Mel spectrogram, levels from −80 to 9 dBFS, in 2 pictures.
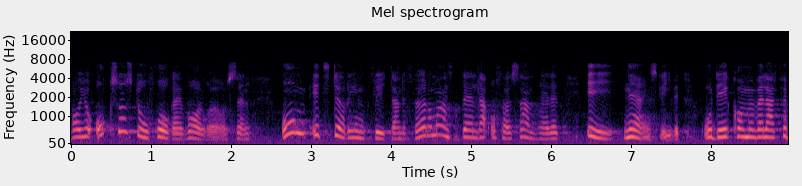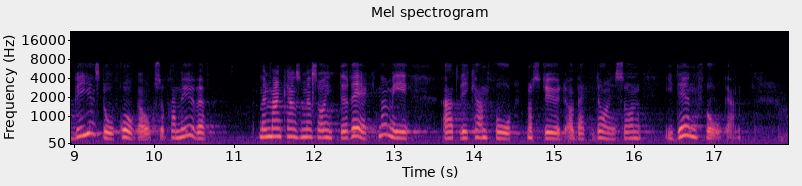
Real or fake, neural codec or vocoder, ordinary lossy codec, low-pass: real; none; Opus, 24 kbps; 7.2 kHz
